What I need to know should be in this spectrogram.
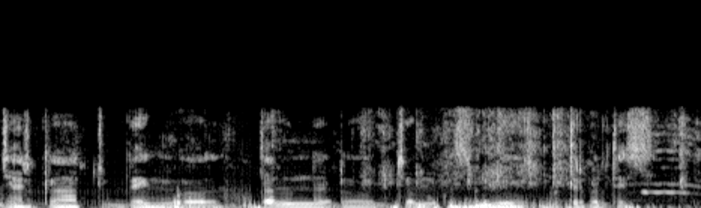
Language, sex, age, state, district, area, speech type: Santali, male, 18-30, Jharkhand, Pakur, rural, spontaneous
